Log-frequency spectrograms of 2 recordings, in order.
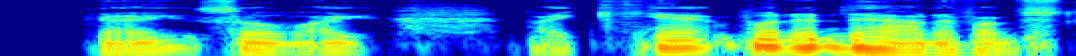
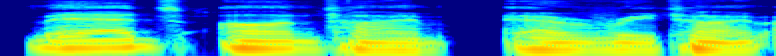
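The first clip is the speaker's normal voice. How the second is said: slow, deliberate motto, each word set apart; slow preached slogan; slower than usual. Shown as a demonstration. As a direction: preach the catchphrase slowly. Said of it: "I'm gonna keep preaching this".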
